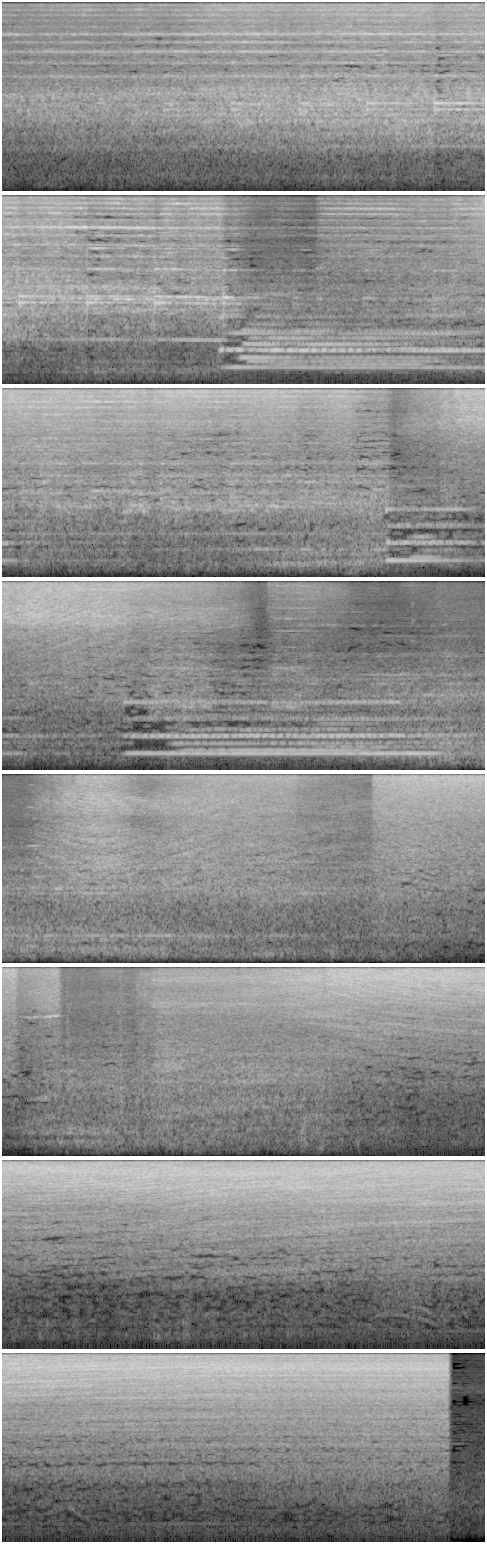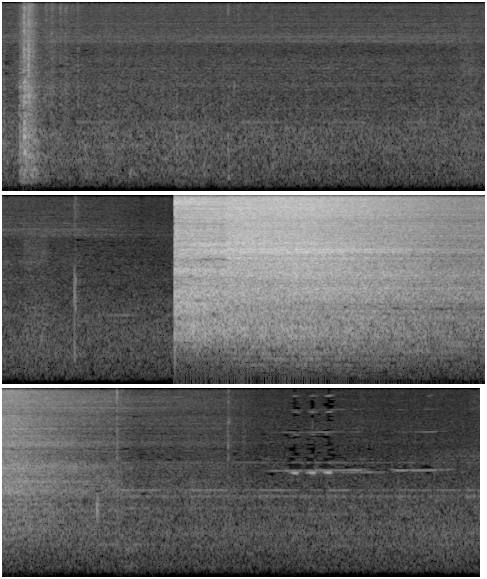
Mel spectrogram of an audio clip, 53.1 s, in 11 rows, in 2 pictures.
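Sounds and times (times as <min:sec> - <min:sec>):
electric train rolling past: 0:00.0 - 0:38.4, 0:39.2 - 0:53.0
train air horn blasts: 0:06.9 - 0:10.1, 0:13.4 - 0:19.3.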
